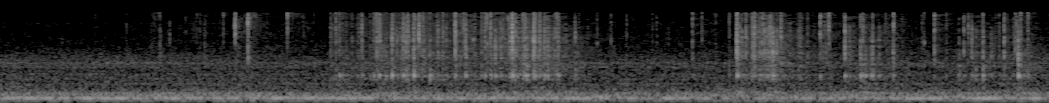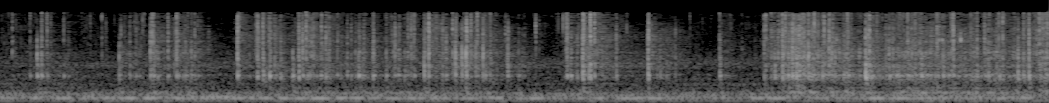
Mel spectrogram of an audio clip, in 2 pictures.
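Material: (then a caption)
Soap. A blade carves the pre-scored grid of a hand-sized, solid amber-brown translucent glycerin-style bar soap, held by fingers with long dark nails, crumbling small cubes off the surface. Dense, crisp crunching and crinkly scraping runs throughout over a steady low hum, growing louder and brighter near the end.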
